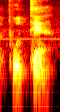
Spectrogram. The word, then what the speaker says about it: poutine: Poutine. That's how you say it. That's how the French say it. The poutine. I say poutine, but the correct way to say it is poutine.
